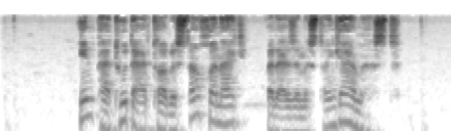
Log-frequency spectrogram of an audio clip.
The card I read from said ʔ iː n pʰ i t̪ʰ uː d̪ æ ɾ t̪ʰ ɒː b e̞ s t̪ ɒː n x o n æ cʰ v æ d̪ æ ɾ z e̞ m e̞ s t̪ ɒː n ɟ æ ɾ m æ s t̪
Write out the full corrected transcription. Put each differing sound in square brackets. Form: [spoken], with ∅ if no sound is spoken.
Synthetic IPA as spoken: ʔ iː n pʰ [æ] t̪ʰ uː d̪ æ ɾ t̪ʰ ɒː b e̞ s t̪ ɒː n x o n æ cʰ v æ d̪ æ ɾ z e̞ m e̞ s t̪ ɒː n ɟ æ ɾ m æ s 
